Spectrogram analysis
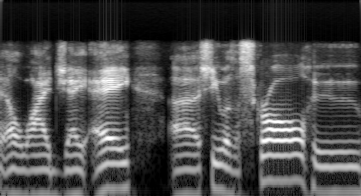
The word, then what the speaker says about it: Lyja: I'm not caught up on Fantastic Four, but we have the return of I pronounce her name as Lyja, Lyja.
